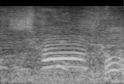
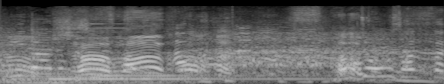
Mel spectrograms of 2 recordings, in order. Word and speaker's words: 샵: 삽이요? 샵. 샵. 무슨 발음을 저렇게 해요, 샵을. 아, 일부러 저런 거 좀 넣지 마요. 뭘 넣지 마. 그거 하려고 왔어. 그거 하려고 왔어요. 샵입니다. 샵.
